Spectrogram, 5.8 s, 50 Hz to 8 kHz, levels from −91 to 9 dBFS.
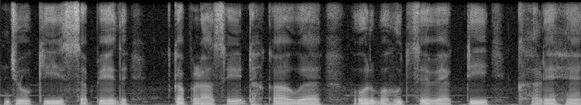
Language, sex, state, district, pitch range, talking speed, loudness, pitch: Hindi, male, Jharkhand, Deoghar, 90-95 Hz, 135 wpm, -19 LUFS, 95 Hz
